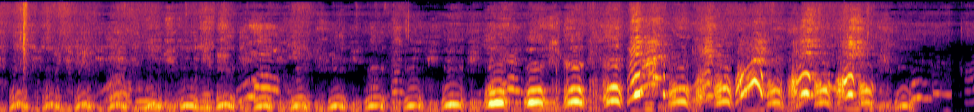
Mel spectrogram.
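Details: Chimpanzees at Olpejeta calling in a rhythmic series of breathy hoots, about two or three each second, that start low and steady, then climb higher and grow louder toward a shrill, excited peak before breaking off.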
